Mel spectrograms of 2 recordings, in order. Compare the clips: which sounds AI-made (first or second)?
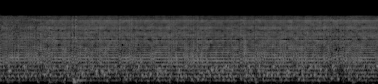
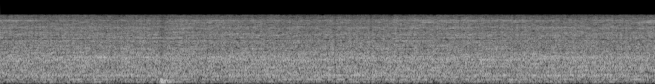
first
